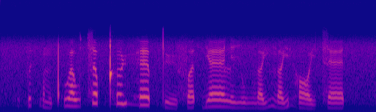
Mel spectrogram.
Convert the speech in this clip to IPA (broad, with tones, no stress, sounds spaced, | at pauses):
p ɪ˧ k̚ ɐ˨˩ m kʷʰ aː˧ w t͡s ɐ˥ p̚ kʰ ɵ˥ ɥ h ɛː˥ p̚ t̪ yː˨˩ f ɐ˨ t̚ j ɛː˧ l iː˨ w ŋ ɐ˨˥ j ŋ ɐ˨˥ j h ɔː˨˩ j t͡s ɛː˨ t̚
